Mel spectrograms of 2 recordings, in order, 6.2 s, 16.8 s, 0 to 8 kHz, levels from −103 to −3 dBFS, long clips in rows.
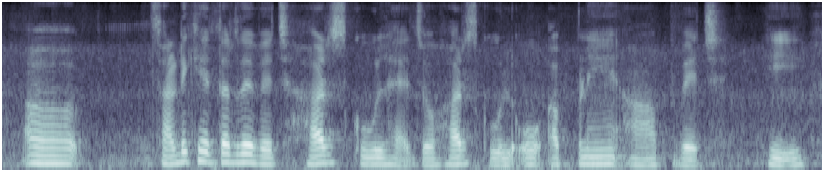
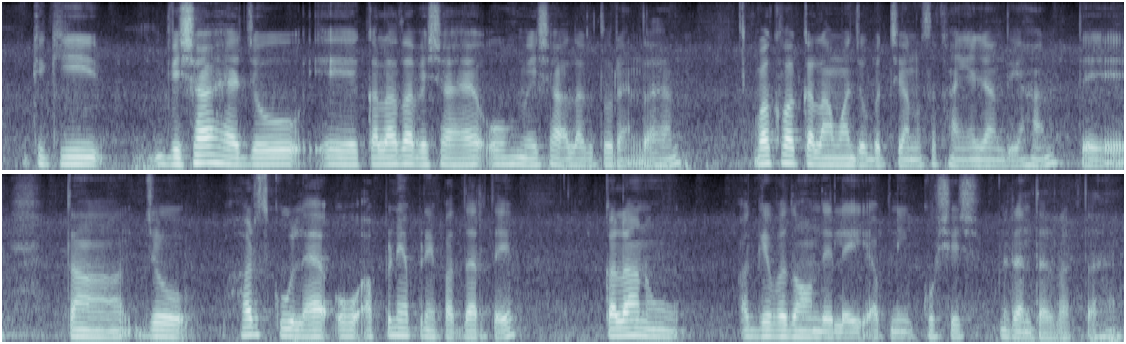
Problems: background sounds at intervals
